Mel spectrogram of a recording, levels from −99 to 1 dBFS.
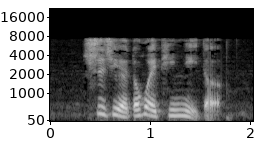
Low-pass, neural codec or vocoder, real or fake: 7.2 kHz; none; real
